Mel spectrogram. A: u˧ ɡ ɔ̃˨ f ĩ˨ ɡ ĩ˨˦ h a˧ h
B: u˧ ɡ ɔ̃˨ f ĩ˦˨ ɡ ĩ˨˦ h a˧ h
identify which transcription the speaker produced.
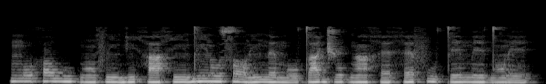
A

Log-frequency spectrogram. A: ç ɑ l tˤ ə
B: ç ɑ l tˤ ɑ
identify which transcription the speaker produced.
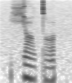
A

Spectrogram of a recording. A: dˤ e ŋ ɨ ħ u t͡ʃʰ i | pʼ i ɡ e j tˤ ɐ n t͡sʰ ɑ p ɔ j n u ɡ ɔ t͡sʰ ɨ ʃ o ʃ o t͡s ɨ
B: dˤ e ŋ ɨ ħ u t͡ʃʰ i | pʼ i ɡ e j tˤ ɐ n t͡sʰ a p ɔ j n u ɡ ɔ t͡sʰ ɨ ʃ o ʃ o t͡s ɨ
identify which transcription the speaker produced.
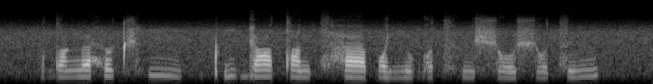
B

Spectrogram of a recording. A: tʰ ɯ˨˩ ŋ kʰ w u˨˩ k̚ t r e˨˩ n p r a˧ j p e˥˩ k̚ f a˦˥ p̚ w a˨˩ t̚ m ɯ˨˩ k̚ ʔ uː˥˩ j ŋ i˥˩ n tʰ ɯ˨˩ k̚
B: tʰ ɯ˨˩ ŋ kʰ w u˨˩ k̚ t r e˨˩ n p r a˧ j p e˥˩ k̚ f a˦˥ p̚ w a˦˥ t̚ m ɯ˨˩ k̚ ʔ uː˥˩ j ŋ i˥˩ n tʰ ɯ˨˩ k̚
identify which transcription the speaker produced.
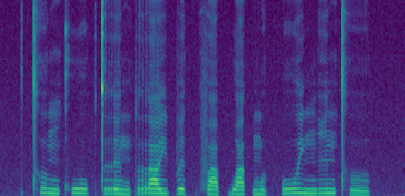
B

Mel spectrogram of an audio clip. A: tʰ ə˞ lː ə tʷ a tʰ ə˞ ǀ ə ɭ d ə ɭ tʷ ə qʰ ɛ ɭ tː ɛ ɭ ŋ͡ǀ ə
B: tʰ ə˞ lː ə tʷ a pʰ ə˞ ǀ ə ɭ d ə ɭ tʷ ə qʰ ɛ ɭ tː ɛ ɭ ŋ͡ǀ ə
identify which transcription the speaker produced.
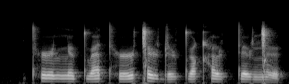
A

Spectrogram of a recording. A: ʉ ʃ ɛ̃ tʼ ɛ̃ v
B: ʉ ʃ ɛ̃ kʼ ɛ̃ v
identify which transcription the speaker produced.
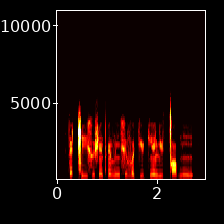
A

